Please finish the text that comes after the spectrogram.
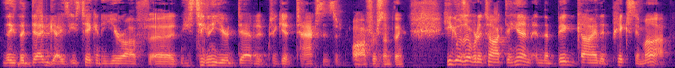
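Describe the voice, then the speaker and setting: A man's voice: on the low side, brisk, a bit bright. A middle-aged man co-hosting a podcast, chatting casually and enthusiastically in an anecdotal way about pop culture nostalgia. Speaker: podcast co-host.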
